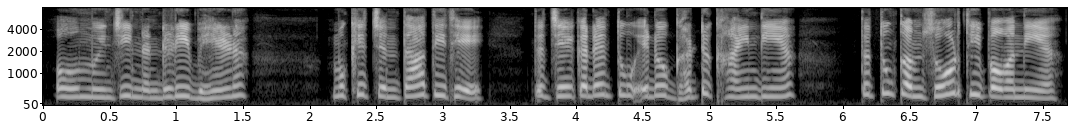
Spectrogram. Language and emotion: Sindhi, fearful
